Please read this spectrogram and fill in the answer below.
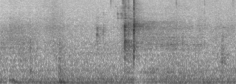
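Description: A few small sharp clicks over light handling noise, a pen being handled and its cap worked; the clearest pair of clicks comes a little over a second in.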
